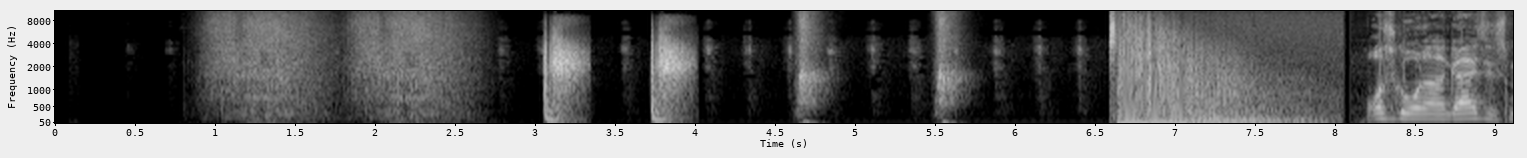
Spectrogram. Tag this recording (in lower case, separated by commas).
whack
